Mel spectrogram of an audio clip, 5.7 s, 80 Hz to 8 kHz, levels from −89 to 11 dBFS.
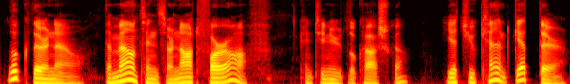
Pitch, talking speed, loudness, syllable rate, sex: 120 Hz, 170 wpm, -20 LUFS, 5.0 syllables/s, male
